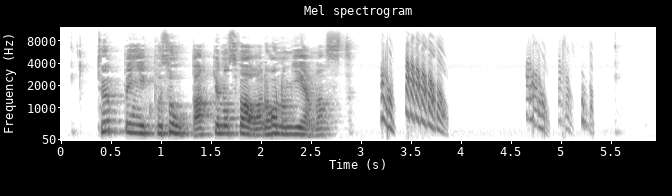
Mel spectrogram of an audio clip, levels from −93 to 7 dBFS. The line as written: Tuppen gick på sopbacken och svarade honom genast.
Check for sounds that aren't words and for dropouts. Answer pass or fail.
fail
